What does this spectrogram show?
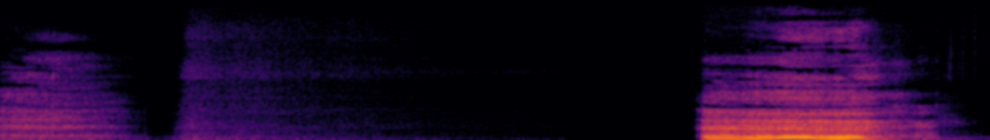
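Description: A brief breathy puff, a pause, then a strong sustained blow into a breathalyzer during an alcohol test. It lasts about a second and is loud, with a wavering whistle-like tone. The device is held close to the microphone. No talking.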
